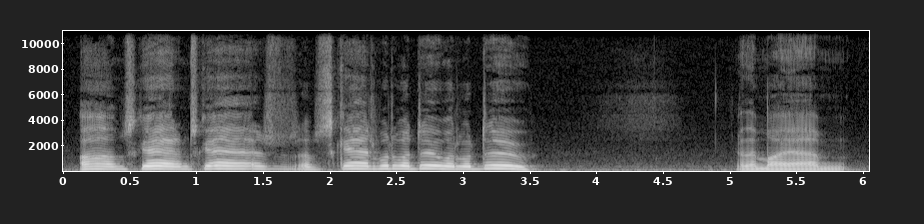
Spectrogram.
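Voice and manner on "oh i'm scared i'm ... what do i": scared, crying, pleading voice, higher. Retelling going to the parents' room as a kid, imitating own childhood scared crying. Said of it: "I used to cry as a kid about death".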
